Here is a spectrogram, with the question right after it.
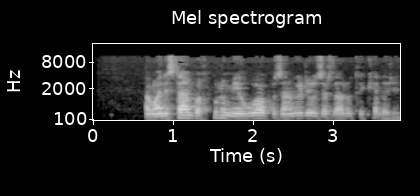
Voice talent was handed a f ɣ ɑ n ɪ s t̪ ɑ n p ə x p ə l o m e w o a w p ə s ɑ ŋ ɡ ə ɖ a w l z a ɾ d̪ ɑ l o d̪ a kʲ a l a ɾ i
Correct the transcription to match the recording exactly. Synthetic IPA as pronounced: a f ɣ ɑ n ɪ s t̪ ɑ n p ə x p ə l o m e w o a w p ə z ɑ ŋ ɡ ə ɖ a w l z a ɾ d̪ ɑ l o t̪ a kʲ a l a ɾ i

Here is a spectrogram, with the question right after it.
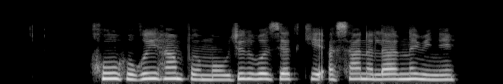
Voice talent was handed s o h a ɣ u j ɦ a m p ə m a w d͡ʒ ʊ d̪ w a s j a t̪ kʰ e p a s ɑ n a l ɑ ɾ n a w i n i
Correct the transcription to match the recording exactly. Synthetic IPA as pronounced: x o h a ɣ u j ɦ a m p ə m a w d͡ʒ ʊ d̪ w a z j a t̪ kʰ e ʔ a s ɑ n a l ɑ ɾ n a w i n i

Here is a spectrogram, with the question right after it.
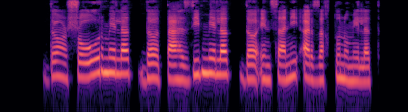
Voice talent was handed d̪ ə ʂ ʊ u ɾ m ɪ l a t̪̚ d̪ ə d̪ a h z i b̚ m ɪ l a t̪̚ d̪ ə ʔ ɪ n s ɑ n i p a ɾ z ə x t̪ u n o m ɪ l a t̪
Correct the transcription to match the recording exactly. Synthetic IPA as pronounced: d̪ ə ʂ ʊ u ɾ m ɪ l a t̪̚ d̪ ə t̪ a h z i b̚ m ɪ l a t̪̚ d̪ ə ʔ ɪ n s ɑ n i ʔ a ɾ z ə x t̪ u n o m ɪ l a t̪

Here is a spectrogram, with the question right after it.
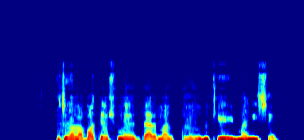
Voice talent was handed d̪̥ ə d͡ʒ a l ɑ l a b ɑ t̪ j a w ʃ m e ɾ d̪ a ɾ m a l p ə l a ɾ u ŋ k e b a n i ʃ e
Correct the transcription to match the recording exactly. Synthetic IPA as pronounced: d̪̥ ə d͡ʒ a l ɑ l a b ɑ t̪ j a w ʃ m e ɾ d̪ a ɾ m a l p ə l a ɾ u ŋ k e m a n i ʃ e

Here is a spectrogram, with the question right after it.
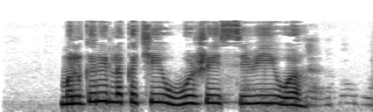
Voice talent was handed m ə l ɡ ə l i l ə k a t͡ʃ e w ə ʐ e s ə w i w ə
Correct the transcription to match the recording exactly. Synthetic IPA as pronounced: m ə l ɡ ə ɾ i l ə k a t͡ʃ e w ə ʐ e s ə w i w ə

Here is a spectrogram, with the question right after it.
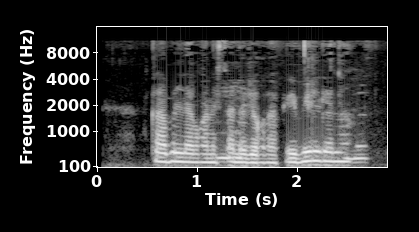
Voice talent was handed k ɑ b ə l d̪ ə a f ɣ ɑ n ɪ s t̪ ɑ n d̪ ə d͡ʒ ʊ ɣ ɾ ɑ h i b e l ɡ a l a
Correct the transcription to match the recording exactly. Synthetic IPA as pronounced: k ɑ b ə l d̪ ə a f ɣ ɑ n ɪ s t̪ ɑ n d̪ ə d͡ʒ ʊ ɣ ɾ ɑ f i b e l ɡ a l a

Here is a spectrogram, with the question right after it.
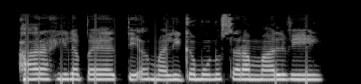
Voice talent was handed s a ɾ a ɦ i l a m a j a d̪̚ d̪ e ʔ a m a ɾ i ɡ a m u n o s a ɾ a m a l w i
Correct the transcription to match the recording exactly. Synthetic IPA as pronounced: h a ɾ a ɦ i l a b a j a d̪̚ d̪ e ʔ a m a l i ɡ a m u n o s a ɾ a m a l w i

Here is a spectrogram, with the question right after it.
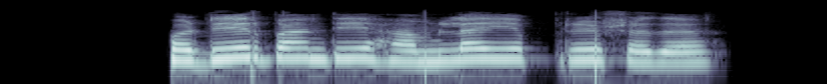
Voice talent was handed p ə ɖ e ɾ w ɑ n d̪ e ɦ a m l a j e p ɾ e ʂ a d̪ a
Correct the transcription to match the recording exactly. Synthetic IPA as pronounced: p ə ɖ e ɾ b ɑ n d̪ e ɦ a m l a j e p ɾ e ʂ a d̪ a

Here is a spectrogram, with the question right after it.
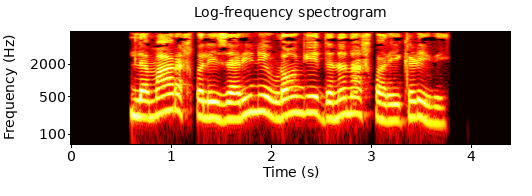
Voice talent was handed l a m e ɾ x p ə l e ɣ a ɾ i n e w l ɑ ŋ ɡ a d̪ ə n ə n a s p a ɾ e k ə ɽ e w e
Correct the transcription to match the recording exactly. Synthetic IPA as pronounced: l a m a ɾ x p ə l e z a ɾ i n e w ɽ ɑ ŋ ɡ e d̪ ə n ə n a x p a ɾ e k ə ɽ e w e

